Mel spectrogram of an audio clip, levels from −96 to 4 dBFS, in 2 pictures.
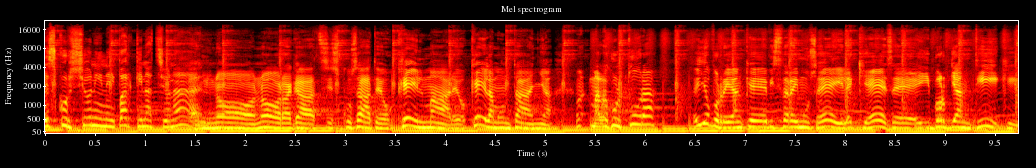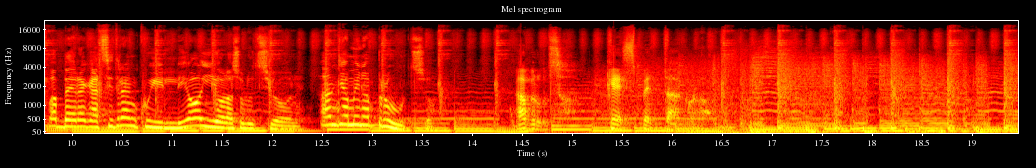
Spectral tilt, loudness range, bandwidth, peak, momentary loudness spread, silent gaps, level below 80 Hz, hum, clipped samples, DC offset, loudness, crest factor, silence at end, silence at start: -5.5 dB/octave; 5 LU; 18.5 kHz; 0 dBFS; 9 LU; none; -30 dBFS; none; under 0.1%; under 0.1%; -19 LUFS; 18 dB; 0 s; 0 s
